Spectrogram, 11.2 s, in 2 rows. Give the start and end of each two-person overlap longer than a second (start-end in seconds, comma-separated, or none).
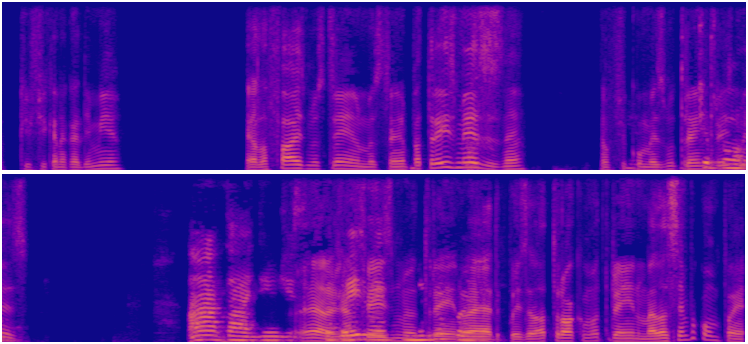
7.8-9.3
